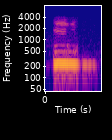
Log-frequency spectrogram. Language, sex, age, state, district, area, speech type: Tamil, female, 18-30, Tamil Nadu, Mayiladuthurai, rural, conversation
